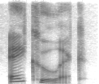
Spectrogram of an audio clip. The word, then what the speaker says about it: eklig: Let's break down the syllables on this one. Repeat after me. E-ku-lik.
